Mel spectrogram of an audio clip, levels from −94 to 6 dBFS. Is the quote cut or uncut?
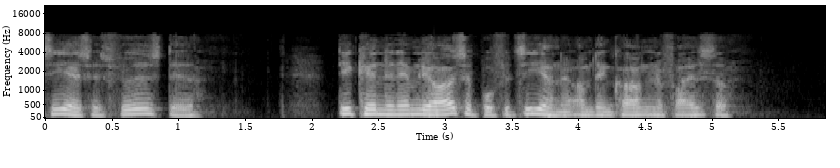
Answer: uncut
